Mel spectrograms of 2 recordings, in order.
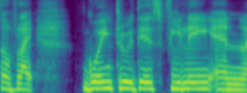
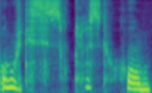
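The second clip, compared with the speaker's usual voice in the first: whispered, private-sounding delivery. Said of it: "because I was like".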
